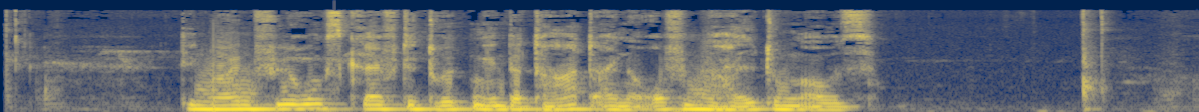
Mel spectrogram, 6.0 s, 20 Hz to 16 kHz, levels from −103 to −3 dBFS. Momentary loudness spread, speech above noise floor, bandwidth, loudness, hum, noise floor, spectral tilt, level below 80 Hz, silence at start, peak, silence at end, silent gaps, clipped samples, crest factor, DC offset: 16 LU; 45 dB; 11.5 kHz; -11 LUFS; none; -55 dBFS; -5.5 dB/octave; -40 dBFS; 0.6 s; 0 dBFS; 0.5 s; none; under 0.1%; 12 dB; under 0.1%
